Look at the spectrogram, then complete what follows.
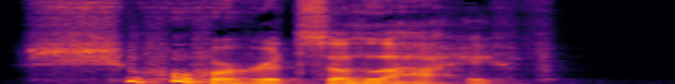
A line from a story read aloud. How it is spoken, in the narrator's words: chuckled Gurse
